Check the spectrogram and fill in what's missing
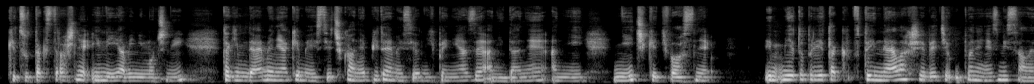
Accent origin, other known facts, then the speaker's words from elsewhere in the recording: Slovakia; moved away; som zo Slovenska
